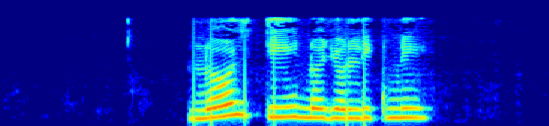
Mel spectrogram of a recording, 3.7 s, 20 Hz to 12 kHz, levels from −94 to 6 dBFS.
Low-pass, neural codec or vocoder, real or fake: 7.2 kHz; none; real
